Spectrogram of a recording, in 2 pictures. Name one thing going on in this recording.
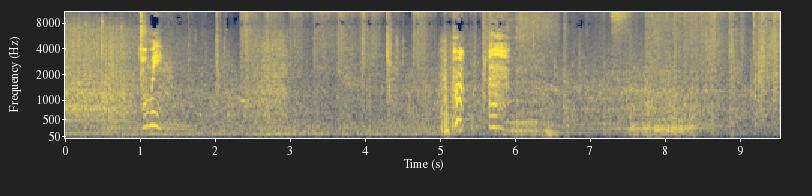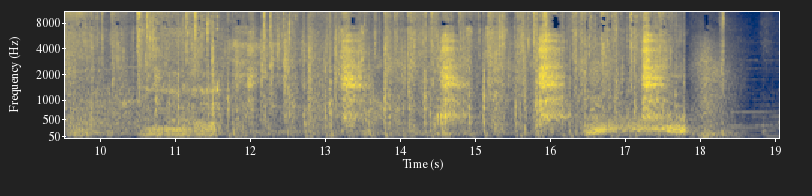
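Footsteps tread on grass and pavement.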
